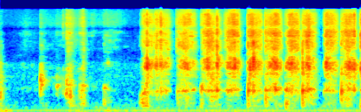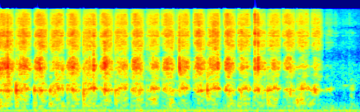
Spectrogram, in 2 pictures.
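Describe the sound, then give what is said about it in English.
Dried lavender is ground up for smoking, making a fast, rhythmic rasping scrape. A few separate scrapes come first, then a dense, steady grinding runs to the end. “We're adding the lavender here. Grind it up.”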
